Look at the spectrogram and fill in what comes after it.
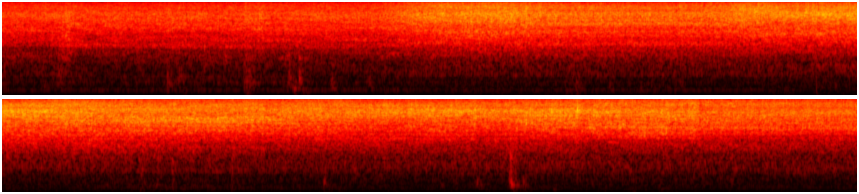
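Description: Seasoned chicken pieces sizzling in a hot nonstick frying pan as they are laid in by hand, the sizzle getting louder about four seconds in, with a few light knocks.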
